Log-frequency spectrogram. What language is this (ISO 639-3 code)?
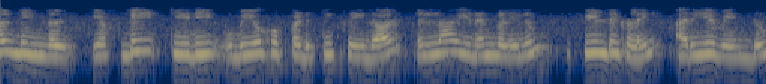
tam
